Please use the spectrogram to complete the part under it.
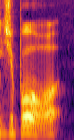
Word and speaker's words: Jabour: it's Bridie Jabour, and thought it was, I think, a little bit funny to use the original, or I was just testing it out using the actual pronunciation.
